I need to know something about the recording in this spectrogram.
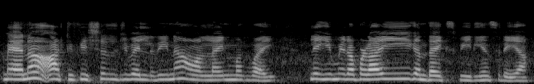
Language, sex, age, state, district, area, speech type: Dogri, female, 30-45, Jammu and Kashmir, Reasi, rural, spontaneous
